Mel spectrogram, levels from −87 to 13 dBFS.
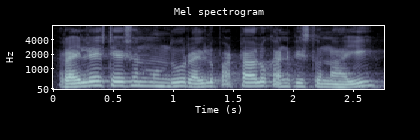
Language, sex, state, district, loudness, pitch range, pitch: Telugu, male, Telangana, Komaram Bheem, -17 LUFS, 150-190 Hz, 170 Hz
